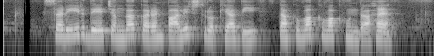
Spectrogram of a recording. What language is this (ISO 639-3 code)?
pan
